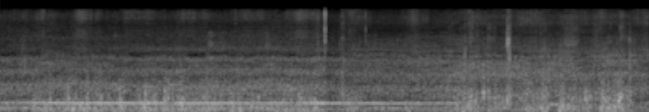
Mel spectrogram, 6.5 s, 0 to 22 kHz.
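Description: Kubota M6040SU tractor's diesel engine running under load as it pulls a loaded trailer through deep mud, with a steady tone in its note that drops out about three-quarters of the way through.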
